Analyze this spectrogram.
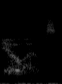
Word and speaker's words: Johansson: It's pronounced Johansson.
